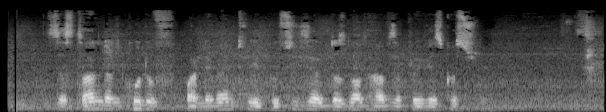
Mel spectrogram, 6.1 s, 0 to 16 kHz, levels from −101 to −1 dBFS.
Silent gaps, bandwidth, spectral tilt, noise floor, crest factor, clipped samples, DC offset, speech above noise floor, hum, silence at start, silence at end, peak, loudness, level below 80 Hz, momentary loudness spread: none; 11.5 kHz; -4.5 dB/octave; -48 dBFS; 18 dB; under 0.1%; under 0.1%; 24 dB; none; 0.15 s; 0.05 s; -6 dBFS; -24 LUFS; -66 dBFS; 12 LU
